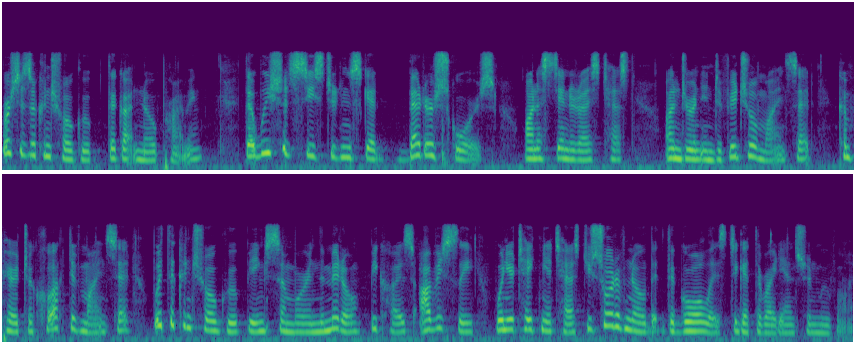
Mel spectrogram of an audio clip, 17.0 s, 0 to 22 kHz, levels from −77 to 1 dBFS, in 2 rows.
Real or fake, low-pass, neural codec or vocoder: real; 7.2 kHz; none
